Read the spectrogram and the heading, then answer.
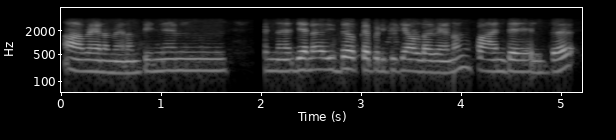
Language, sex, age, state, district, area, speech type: Malayalam, female, 45-60, Kerala, Idukki, rural, conversation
